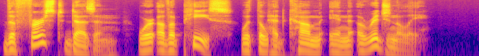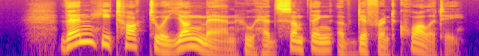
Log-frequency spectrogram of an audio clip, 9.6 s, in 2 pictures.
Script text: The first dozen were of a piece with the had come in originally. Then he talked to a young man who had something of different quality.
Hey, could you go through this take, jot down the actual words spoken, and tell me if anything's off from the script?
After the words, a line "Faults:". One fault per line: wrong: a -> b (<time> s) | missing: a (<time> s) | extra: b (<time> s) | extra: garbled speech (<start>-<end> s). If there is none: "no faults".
The first dozen were of a piece with the had come in originally. Then he talked to a young man who had something of different quality.
Faults:
no faults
